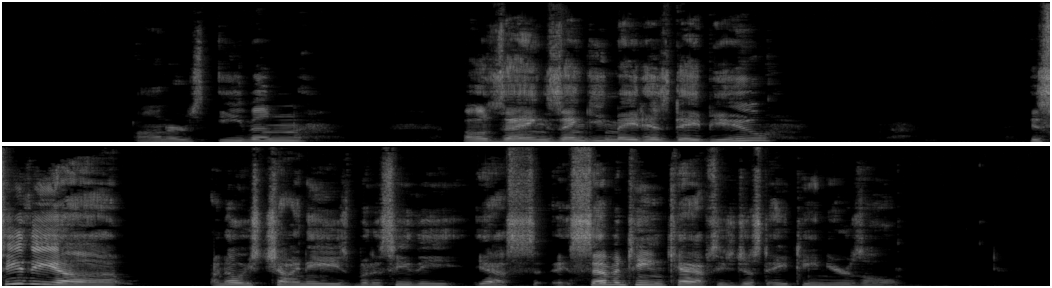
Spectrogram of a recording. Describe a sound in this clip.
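A man talks calmly and with animation close to a microphone.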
